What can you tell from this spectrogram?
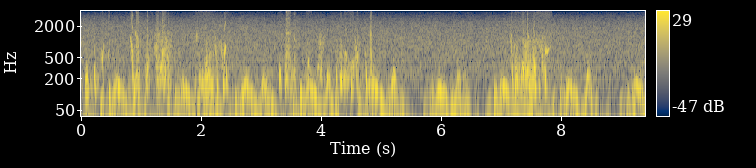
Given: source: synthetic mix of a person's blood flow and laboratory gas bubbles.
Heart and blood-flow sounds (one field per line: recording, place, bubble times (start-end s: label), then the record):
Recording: Doppler ultrasound of blood flow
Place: precordium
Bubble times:
0.00-0.04 s: bubbles
0.06-0.42 s: bubbles
0.46-0.50 s: bubbles
0.81-1.02 s: bubbles
1.07-1.55 s: bubbles
1.90-2.49 s: bubbles
3.28-3.61 s: bubbles
3.77-3.85 s: bubbles
3.93-4.10 s: bubbles
4.24-4.92 s: bubbles
7.15-7.87 s: bubbles
From the record:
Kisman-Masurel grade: 333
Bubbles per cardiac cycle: rolling drumbeat, 9 or more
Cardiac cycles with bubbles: 50 to 99%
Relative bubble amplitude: loud (0.450 to 0.775)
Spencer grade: 3 (all of the cardiac periods contain showers or single bubble signals, but not dominating or overriding the cardiac motion signals)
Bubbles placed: only in the low amplitude regions of the cardiac cycle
